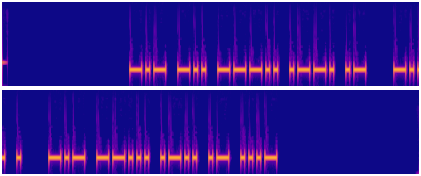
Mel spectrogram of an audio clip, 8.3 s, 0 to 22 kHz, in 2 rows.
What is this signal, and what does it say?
Morse code, heard as a keyed tone, about 32 wpm, 700 Hz. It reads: KD8PA DE K7LAV
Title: USA Callsign DE Callsign - 5 Characters - 30wpm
